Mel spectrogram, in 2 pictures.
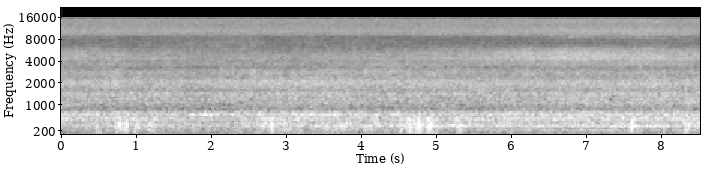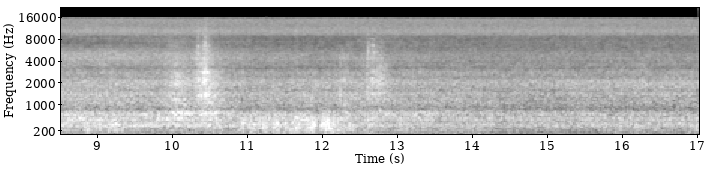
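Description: A diesel locomotive rumbles as it slowly approaches pulling a freight train.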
